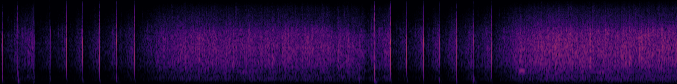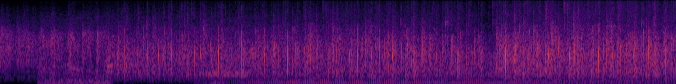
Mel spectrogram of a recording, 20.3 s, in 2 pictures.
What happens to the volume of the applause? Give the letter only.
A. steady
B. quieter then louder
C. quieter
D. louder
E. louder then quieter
D.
